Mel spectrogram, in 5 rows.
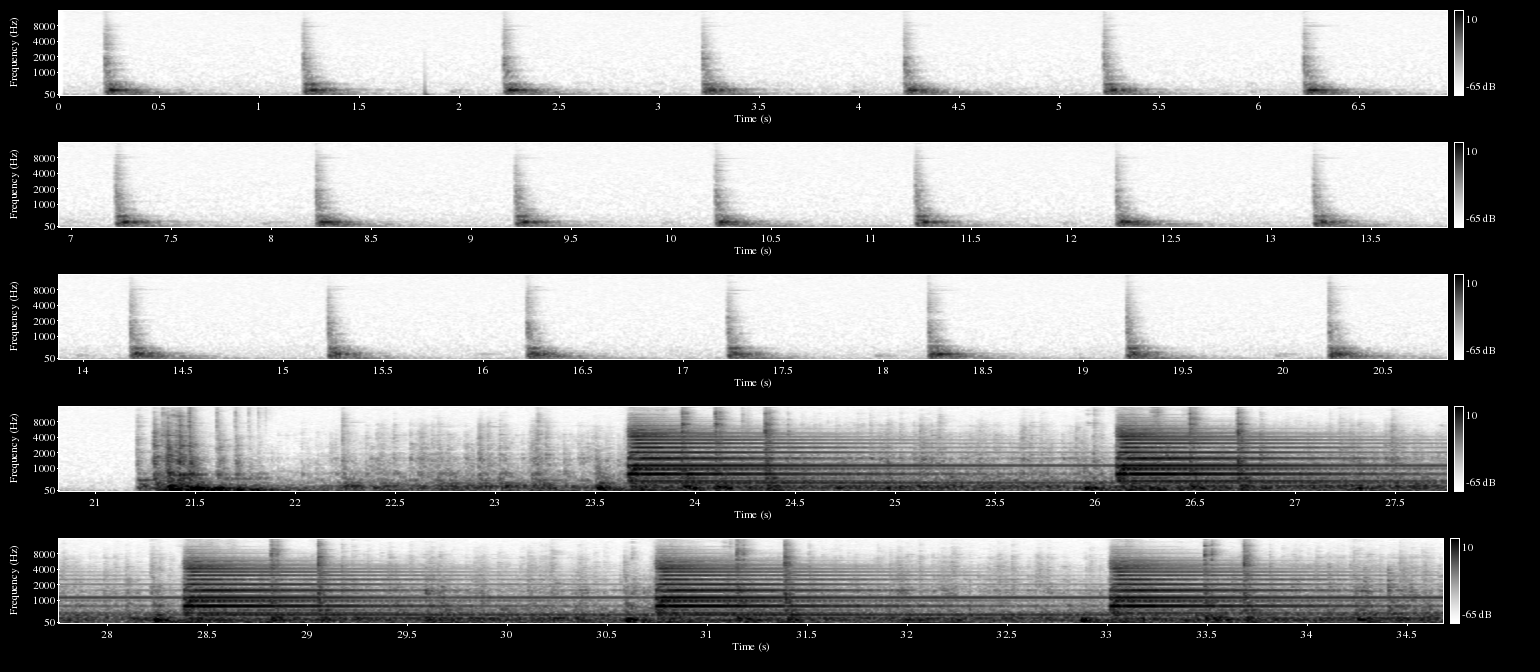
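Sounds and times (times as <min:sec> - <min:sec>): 
carillon bells ringing in Jura: 0:23.7 - 0:34.6.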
